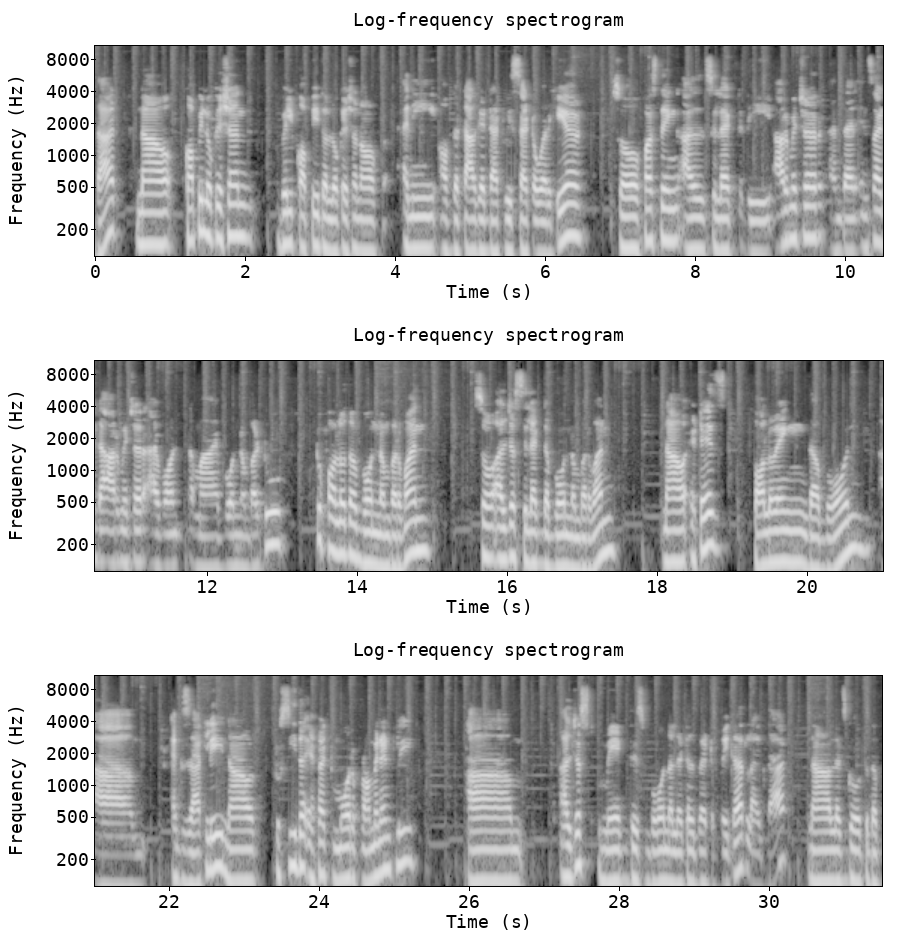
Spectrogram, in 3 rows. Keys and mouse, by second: 0.3 shift+middle drag, 0.5 shift+middle click, 2.1 click, 9.7 shift+middle click, 15.4-16.7 drag, 17.8 shift+middle click, 18.3 middle click, 19.8 z, 20.7-21.1 ctrl+middle drag, 23.8 Tab, 25.0 shift+middle click, 25.4 ctrl+middle click, 27.9-29.5 drag, 30.3 ctrl+Tab.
